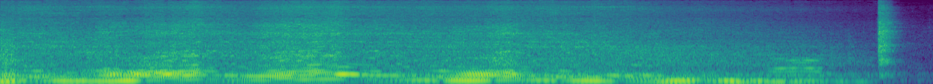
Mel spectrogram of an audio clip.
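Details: Enticar motorcycle engine after fitting cylinder: revs up and settles in slow even swells, steady low beat, no knocks or rattles; normal revving.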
